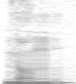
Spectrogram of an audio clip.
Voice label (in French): "neng2", chinois; Cours-de-Chinois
